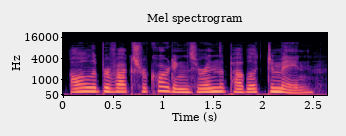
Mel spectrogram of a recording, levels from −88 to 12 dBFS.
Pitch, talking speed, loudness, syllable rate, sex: 220 Hz, 180 wpm, -14 LUFS, 6.3 syllables/s, female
